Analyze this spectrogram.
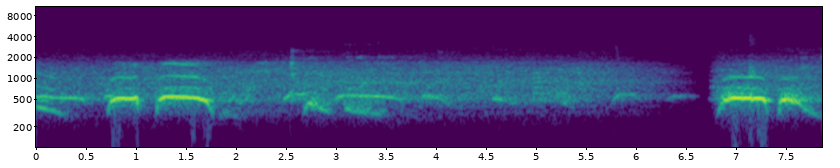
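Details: Cooing dove: two loud, steady hooting notes in quick succession, then a stretch of softer, muffled coos, a brief break, and another strong coo with a shorter one after it.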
